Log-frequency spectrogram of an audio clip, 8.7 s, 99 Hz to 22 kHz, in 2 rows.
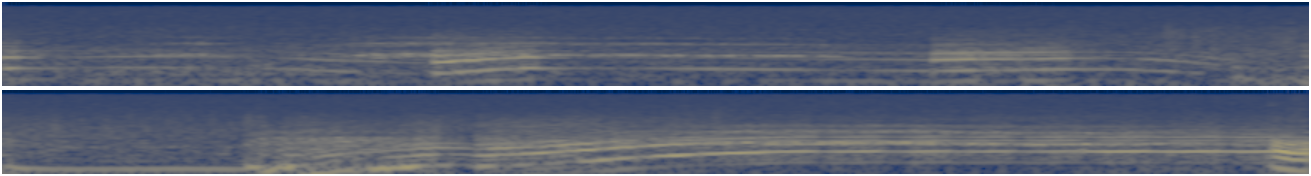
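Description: A 700HP luxury sedan in BeamNG spins its tires, with a loud continuous engine drone and tire squeal that rises and falls in pitch through the gears, close and alone.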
